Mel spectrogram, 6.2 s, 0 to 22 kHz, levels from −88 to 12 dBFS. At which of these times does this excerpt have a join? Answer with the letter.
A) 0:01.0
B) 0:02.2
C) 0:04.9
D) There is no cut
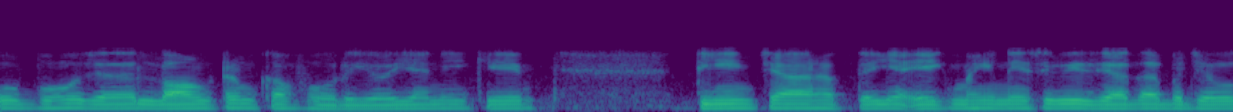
D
